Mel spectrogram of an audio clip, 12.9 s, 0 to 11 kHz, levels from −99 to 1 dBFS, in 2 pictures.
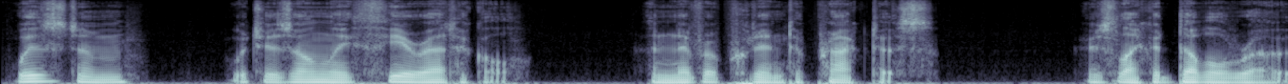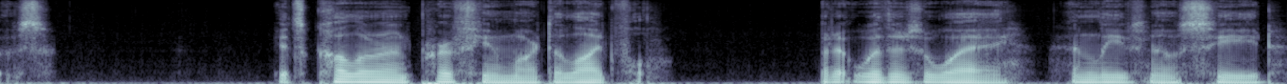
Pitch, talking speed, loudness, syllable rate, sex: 90 Hz, 135 wpm, -21 LUFS, 5.4 syllables/s, male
